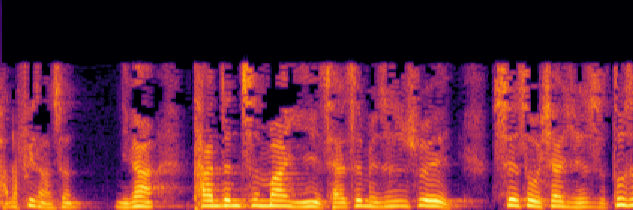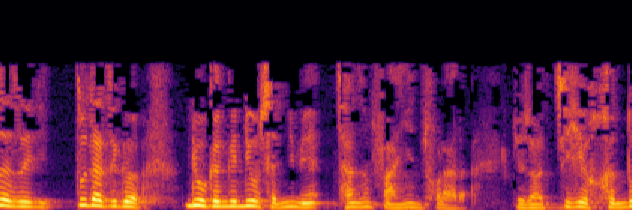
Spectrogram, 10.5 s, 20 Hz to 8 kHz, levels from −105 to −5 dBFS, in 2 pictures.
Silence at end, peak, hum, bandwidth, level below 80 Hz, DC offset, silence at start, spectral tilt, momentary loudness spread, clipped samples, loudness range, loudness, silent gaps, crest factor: 0 s; -2 dBFS; none; 5.8 kHz; -58 dBFS; under 0.1%; 0 s; -11.5 dB/octave; 13 LU; under 0.1%; 4 LU; -17 LUFS; none; 16 dB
